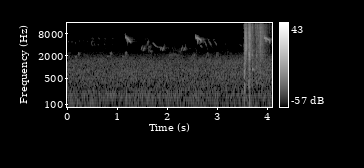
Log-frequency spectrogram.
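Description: Faint outdoor ambience with small birds chirping now and then. Near the end, a few footsteps begin.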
